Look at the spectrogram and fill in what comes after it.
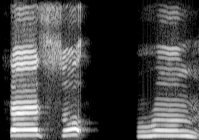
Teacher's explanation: यहाँ पर हम हमजा के ऊपर जज़म है, झटका देकर पढ़ेंगे, वाउ खाली है, इसको नहीं पढ़ेंगे।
